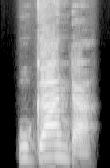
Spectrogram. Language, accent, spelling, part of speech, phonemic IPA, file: Swahili, Kenya, Uganda, proper noun, /uˈɠɑ.ⁿdɑ/, Sw-ke-Uganda.flac
- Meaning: Uganda (a country in East Africa)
